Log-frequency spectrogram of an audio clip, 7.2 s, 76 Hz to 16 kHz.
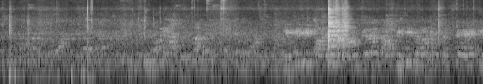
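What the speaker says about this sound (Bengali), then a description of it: "এবার আমি ঢাকনা দিয়ে ঢেকে 25 মিনিটের মতো দমে দিয়ে রাখবো" A metal lid set down over a pot of potato biryani for slow steaming, with clinks and clatters of cookware, close by, under a person talking.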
